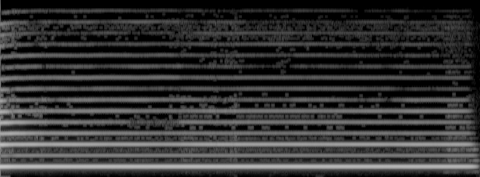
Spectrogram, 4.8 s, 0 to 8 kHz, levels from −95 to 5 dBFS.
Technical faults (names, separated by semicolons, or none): none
